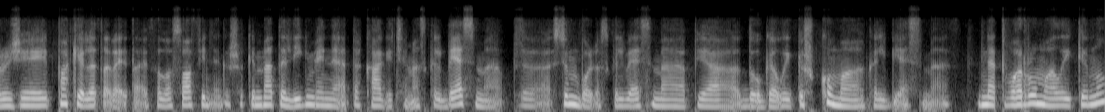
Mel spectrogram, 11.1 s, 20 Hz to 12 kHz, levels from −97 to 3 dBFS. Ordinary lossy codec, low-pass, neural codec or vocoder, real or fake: Opus, 16 kbps; 7.2 kHz; codec, 16 kHz, about 1 kbps, DyCAST, with the encoder's durations; fake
